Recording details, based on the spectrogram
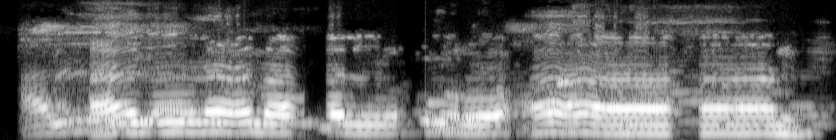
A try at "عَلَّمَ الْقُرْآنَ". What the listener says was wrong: আইনের উচ্চারণটা একটু সুন্দর করে, আল্লামাল কুরআন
